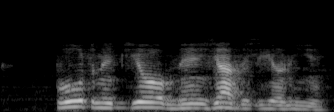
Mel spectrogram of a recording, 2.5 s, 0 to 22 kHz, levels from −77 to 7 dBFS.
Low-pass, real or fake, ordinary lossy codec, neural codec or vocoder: 5.4 kHz; fake; AAC, 24 kbps; vocoder, 22.05 kHz, 80 mel bands, Vocos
